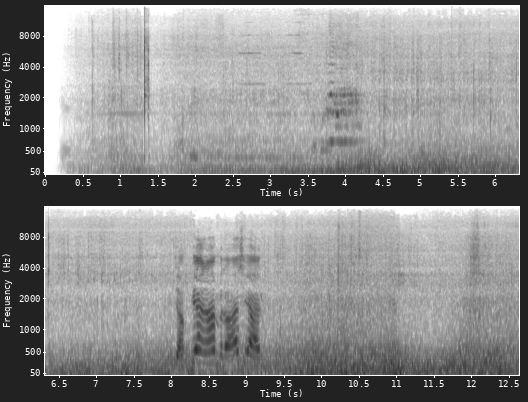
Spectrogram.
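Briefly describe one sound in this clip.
Wind rushes past, rumbling low.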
